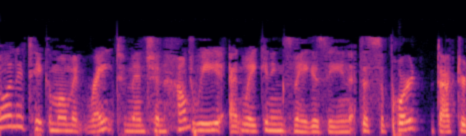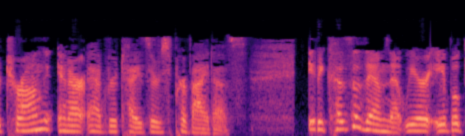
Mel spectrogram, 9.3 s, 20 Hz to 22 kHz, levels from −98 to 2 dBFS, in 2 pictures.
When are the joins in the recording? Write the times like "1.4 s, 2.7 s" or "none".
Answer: 1.1 s, 1.9 s, 2.4 s, 3.6 s, 5.5 s, 7.8 s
